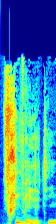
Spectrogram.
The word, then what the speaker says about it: Fidelity: et eh bien en fait euh, la, société Fidelity qui est Fidelity, voilà voilà pour prononcer correctement,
